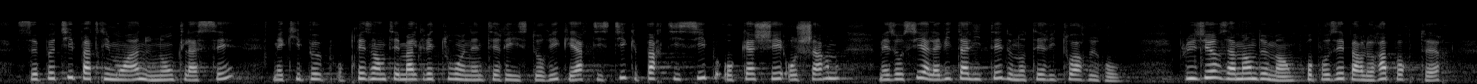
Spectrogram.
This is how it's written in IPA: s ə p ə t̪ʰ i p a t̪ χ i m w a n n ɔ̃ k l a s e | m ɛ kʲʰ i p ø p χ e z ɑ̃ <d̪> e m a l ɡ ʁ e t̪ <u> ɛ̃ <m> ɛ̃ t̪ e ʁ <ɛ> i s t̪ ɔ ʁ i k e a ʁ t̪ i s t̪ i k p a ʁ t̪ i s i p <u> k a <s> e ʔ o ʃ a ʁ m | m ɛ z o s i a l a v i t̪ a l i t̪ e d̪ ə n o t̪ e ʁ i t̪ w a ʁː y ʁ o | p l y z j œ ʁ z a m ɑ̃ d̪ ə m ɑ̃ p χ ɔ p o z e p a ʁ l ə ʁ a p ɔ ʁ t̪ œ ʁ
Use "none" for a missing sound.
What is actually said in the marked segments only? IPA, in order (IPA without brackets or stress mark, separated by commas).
t̪, u, n, ɛ, o, ʃ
